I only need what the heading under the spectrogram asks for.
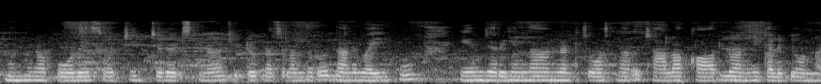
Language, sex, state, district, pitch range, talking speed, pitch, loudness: Telugu, female, Andhra Pradesh, Visakhapatnam, 180-190 Hz, 130 wpm, 185 Hz, -16 LUFS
